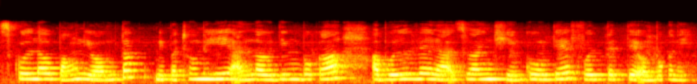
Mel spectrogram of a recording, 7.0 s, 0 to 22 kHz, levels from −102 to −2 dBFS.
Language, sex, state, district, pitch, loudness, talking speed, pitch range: Mizo, female, Mizoram, Aizawl, 235 Hz, -15 LUFS, 215 wpm, 225-255 Hz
